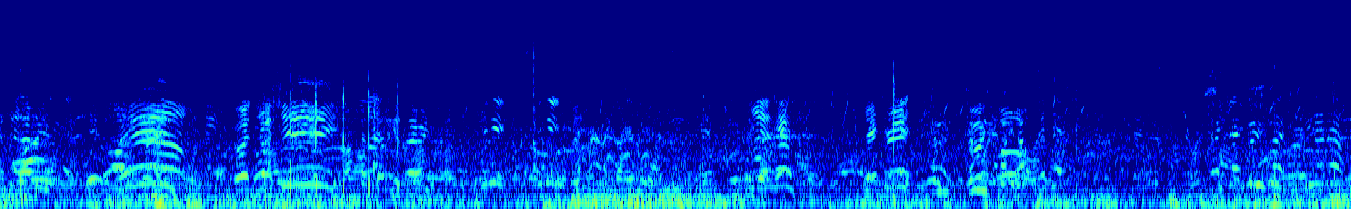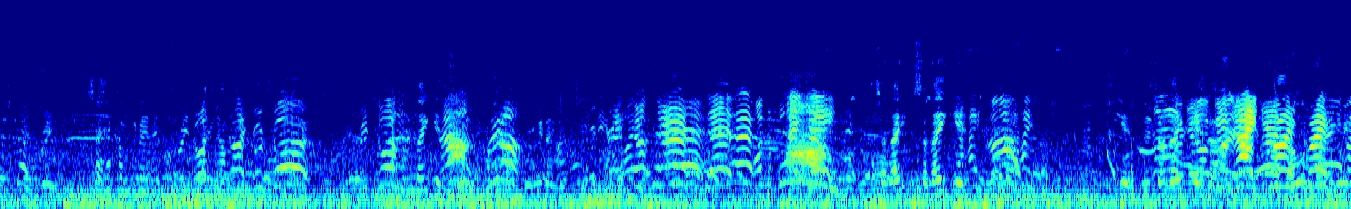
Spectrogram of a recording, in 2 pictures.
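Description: Wind blows over the microphone outdoors.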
